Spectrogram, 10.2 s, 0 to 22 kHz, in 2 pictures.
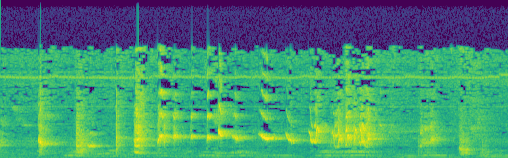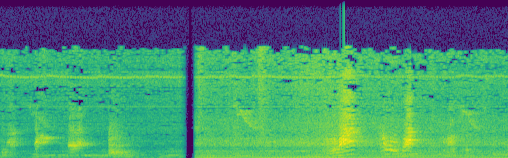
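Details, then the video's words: Five-month-old pet Javan myna learning words such as a greeting and a cough, uttering rapid, rhythmic squeaky syllables over several seconds, then a louder noisy stretch with rustling and background hum. "jalak kebo umur 5 bulan belajar bicara"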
